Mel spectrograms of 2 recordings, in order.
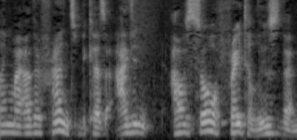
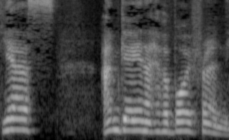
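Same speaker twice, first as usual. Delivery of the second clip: tearful confession; 7 semitones higher, 4 dB louder than usual. Retold or imitated. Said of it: "I burst into tears".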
